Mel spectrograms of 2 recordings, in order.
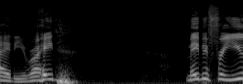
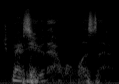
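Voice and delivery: hushed whisper; 5 semitones lower, 17 dB quieter, faster than usual. Pretend. Preacher asks the crowd if they heard that, hushed whisper. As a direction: drop to a very soft whisper. Acting out hearing a distant sound.

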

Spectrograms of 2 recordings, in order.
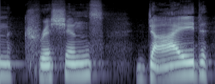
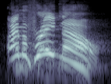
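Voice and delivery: higher, louder frightened cry; mock fearful disciple; 6 dB louder, slower than usual. Disciples fearing being sent among wolves, mock fright. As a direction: play the scared disciple. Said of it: "the disciples are thinking what you're thinking".

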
